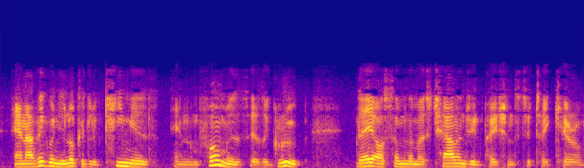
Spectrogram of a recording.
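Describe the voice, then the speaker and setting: A man with a strong South African accent, medium pitch, ordinary pitch variation and a moderate pace. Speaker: oncologist. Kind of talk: expert interview. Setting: phone call.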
